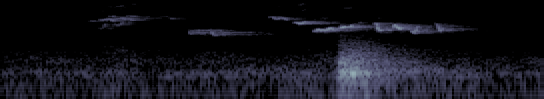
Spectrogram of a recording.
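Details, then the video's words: Birdsong on a spring morning with much bird activity: a few thin, high chirps and short twittering phrases, one brief dull knock midway, over a soft background hiss. "Beautiful birdsong heralding Spring"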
